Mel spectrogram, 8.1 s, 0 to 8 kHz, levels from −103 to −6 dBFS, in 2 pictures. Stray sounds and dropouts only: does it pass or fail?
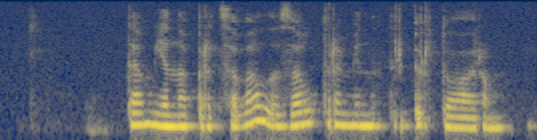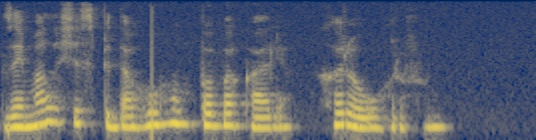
pass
